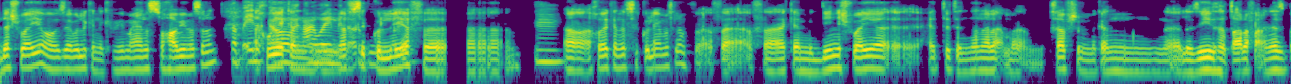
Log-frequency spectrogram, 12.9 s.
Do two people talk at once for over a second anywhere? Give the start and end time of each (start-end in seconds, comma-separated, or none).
2.5-4.1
